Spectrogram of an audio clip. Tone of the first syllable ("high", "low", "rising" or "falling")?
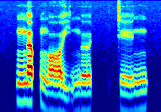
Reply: high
